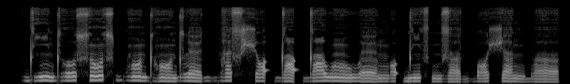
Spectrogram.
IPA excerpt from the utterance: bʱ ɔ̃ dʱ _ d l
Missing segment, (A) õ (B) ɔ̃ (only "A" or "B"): B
